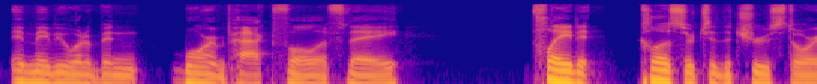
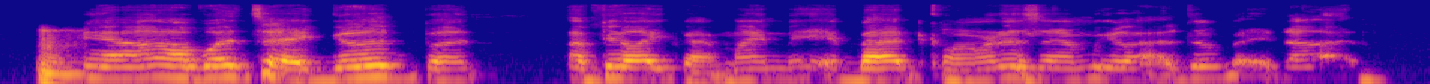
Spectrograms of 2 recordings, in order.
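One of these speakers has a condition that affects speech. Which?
The second: Friedreich's ataxia; Friedreich's ataxia, affects balance and coordination.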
